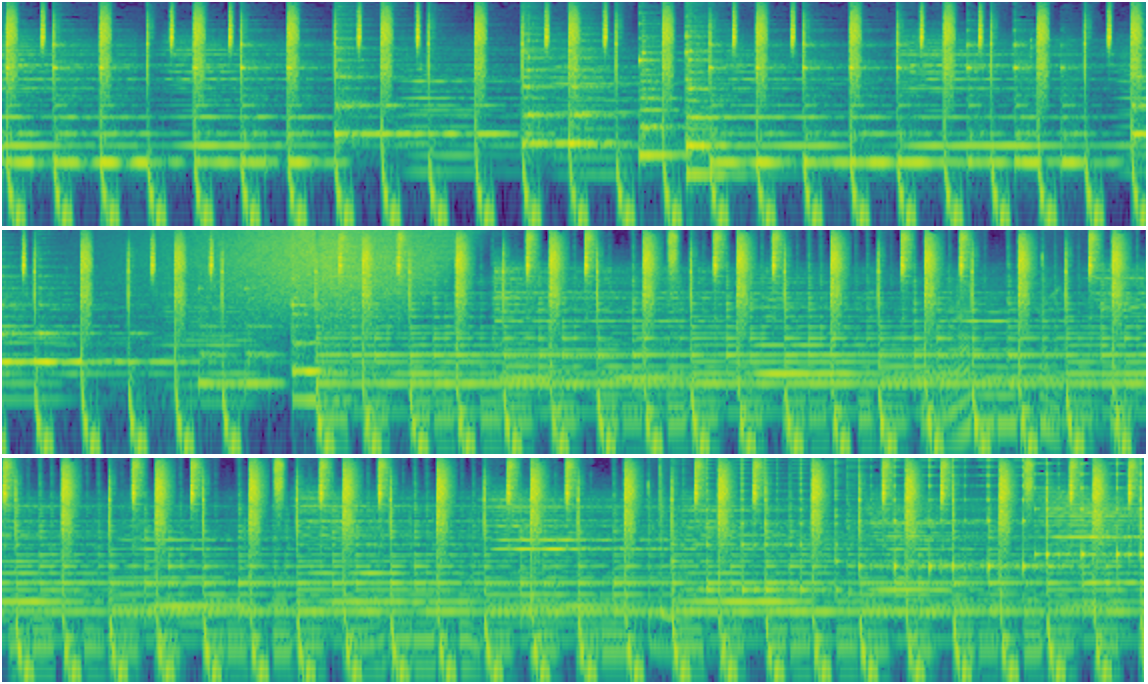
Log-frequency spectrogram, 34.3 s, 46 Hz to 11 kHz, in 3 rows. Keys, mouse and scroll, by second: 0.2 ctrl+i, 0.9 x, 3.0 Tab, 3.3-3.8 scroll down 2, 3.8 s, 5.5 KP_7, 6.2-6.6 scroll up 2, 6.7 r, 11.3-11.6 scroll up 2, 11.7 Tab, 12.5 2, 13.0 click, 13.5-14.1 scroll down 1, 14.1 click, 15.2 2, 15.7 click, 16.9 z, 19.3-19.7 scroll up 1, 19.7-20.2 scroll down 1, 20.2 s, 22.4 Tab, 22.9 KP_1, 23.5 r, 25.9 g, 28.8 ctrl+a, 32.5-34.2 drag, 34.2-34.3 scroll up 1.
